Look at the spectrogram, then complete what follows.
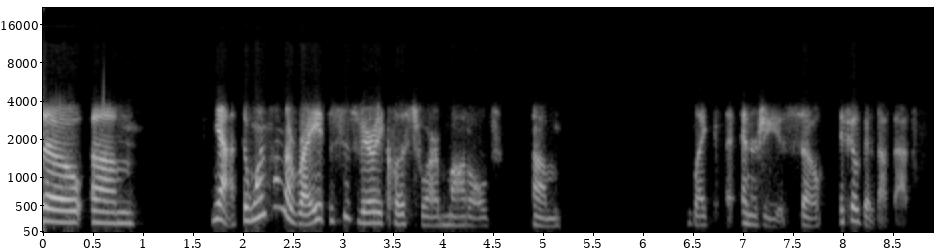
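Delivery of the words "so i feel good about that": fast, rushed delivery. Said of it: "I'm sorry I'm talking so fast".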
